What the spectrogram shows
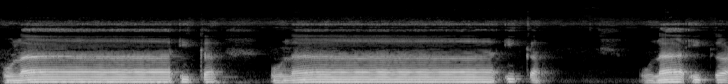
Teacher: Ulaika, pada lafaz ulaika di situ hukumnya mad wajib muttasil. Adapun ukuran panjangnya ketika membaca mad wajib muttasil yaitu 6 harakat.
